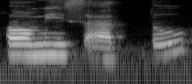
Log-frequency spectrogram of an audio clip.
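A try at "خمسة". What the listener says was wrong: Khomsatu ya, mimnya sukun.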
